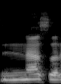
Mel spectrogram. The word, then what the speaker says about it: Nazareth: Nezzer they spelled like Nazareth but pronounce nozzle a really wonderful composer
